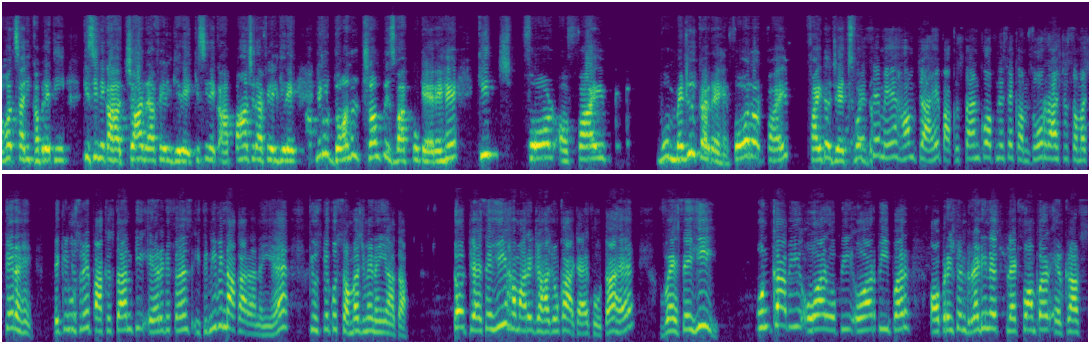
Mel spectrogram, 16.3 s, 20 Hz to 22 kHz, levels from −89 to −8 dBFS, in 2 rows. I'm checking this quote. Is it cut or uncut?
cut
